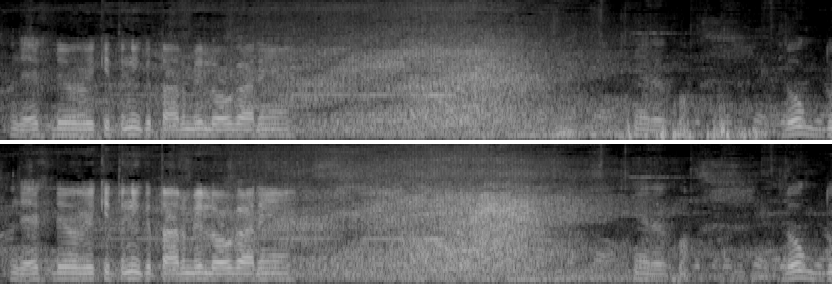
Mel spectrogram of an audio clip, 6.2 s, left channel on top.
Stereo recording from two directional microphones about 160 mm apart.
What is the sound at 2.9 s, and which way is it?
Vehicle, 25° right (ahead or behind).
